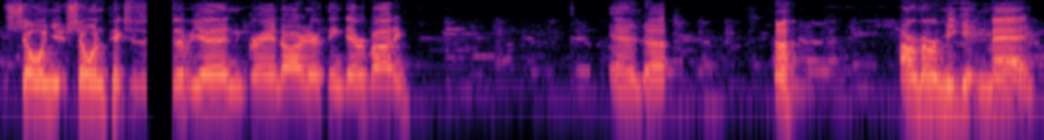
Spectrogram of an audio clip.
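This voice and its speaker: A man's voice: fairly high pitch, highs cut off. Rambling laughing male live streamer. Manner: rambling, laughs often, swears casually; eating ice cream while talking. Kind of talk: casual live stream chat.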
